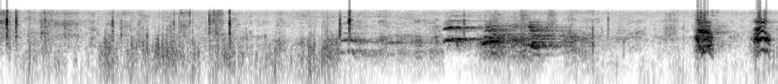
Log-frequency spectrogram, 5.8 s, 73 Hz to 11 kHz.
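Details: Two young Catahoula pups, 9 and 7 weeks old, romp around a farm; a rough, scuffling patch with low whines and growls, then a rising squeal and two sharp, loud yaps at the end.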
